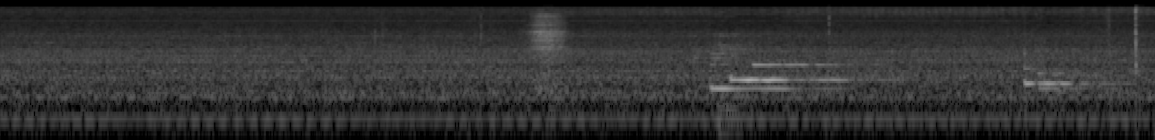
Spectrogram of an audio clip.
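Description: Short startup chime from an AOC Breeze Android tablet's speaker as it boots after a factory reset: a few held musical notes about five and a half seconds in, then another brief pair of notes near the end, over a low steady hum.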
